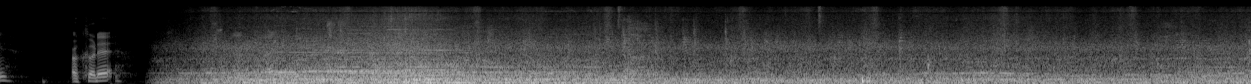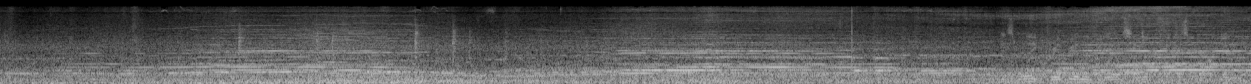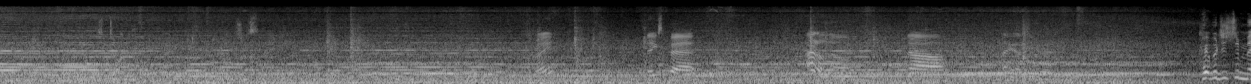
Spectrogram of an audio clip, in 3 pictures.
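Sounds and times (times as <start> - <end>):
speech: 0.0 - 1.6
hurricane-force wind roaring and whistling: 1.6 - 37.0.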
